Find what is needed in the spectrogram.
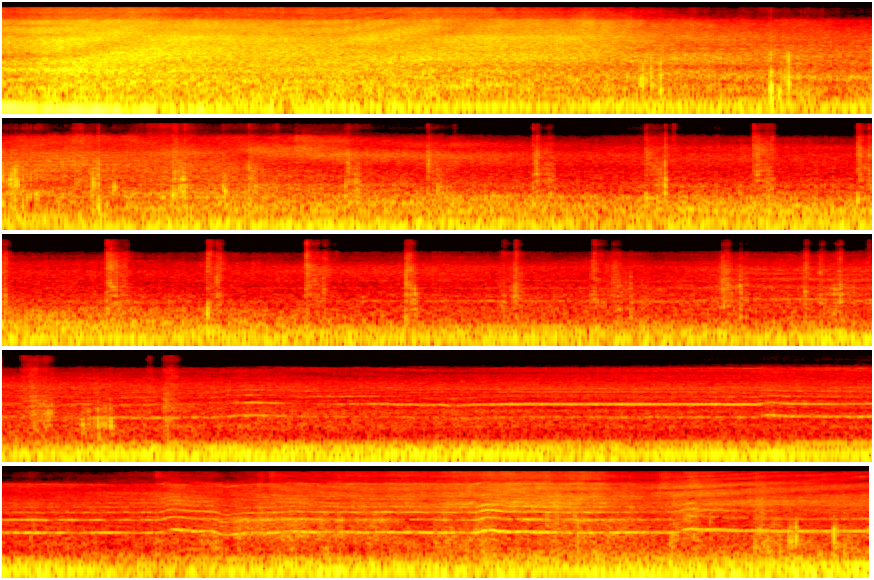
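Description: A car drives past on a wet road, its tyre hiss swelling about a second in and fading away over the next few seconds, over a steady low rumble. Near the end a faint wavering whine comes in.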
